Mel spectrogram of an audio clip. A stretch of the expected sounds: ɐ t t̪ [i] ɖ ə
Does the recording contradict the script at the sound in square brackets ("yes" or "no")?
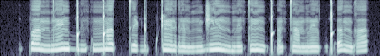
no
